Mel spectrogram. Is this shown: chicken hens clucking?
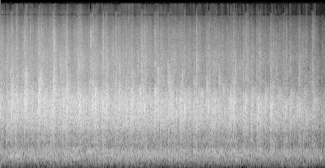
no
